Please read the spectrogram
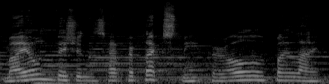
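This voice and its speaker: Voicing an elderly nun who has visions, the performer sounds gentle, bewildered, devout and solemn, speaking with measured reverence while music plays underneath. The delivery is lightly acted at a medium pitch.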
